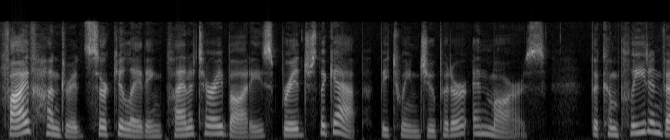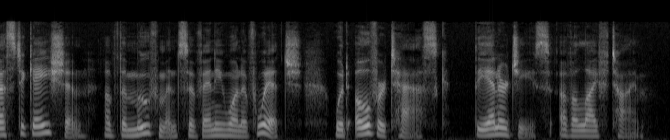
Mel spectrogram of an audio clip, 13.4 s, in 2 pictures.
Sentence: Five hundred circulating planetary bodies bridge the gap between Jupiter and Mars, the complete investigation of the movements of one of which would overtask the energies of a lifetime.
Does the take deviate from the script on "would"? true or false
false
